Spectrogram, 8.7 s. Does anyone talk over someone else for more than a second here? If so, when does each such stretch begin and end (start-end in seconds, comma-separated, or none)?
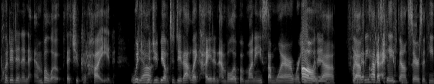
6.0-7.8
